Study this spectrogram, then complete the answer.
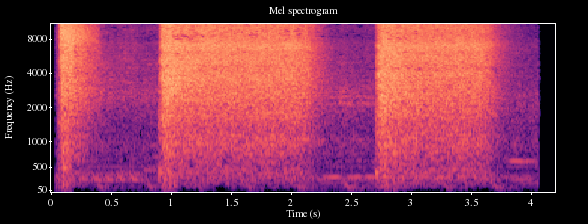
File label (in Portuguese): fumaca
